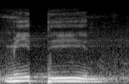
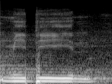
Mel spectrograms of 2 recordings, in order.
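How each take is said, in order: No difference in how they are said.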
